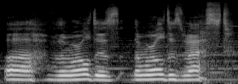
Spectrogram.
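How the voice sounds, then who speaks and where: A woman's voice: mid-range voice, completely flat delivery, measured pace, a little mellow, soft background music. A woman giving casual, slangy, joking reaction commentary as a game streamer. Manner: slangy, joking, frequently chuckling.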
